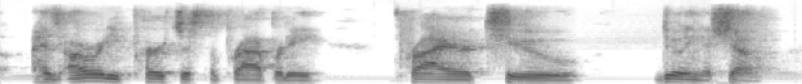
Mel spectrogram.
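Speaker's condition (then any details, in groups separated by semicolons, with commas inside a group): No condition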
